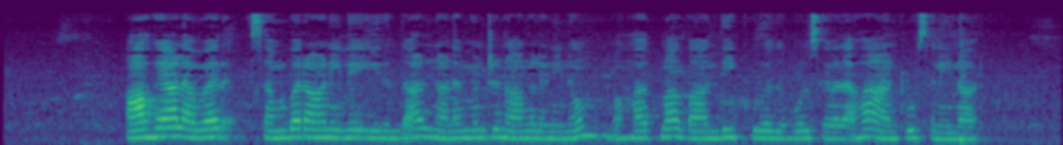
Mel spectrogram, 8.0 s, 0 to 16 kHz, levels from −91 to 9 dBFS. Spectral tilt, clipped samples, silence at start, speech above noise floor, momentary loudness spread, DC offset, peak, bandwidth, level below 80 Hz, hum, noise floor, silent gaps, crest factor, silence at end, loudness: -5 dB/octave; under 0.1%; 0.6 s; 30 dB; 10 LU; under 0.1%; -6 dBFS; 11.5 kHz; -60 dBFS; none; -57 dBFS; none; 22 dB; 0.6 s; -27 LUFS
